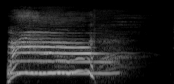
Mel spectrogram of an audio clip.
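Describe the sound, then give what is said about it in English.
A cat gives one loud, drawn-out meow with a clear harmonic tone. The pitch dips near the end before the call trails off more softly. “That's a cat.”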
